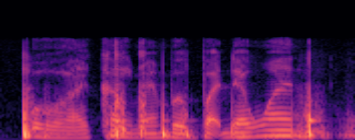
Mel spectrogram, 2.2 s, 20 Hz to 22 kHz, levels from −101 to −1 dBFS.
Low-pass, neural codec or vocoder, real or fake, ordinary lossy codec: 7.2 kHz; none; real; none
